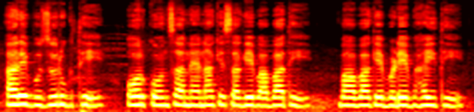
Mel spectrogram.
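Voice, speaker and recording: A woman's voice: on the high side, little pitch movement, normal speed, darkish tone, lightly acted. A woman voicing a harsh, domineering older mother-in-law in a read-aloud family story. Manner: scolding, commanding.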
